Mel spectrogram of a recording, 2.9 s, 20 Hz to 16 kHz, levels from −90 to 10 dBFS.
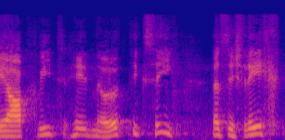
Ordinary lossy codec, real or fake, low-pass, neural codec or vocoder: MP3, 48 kbps; fake; 10.8 kHz; codec, 16 kHz in and 24 kHz out, 0.8 kbps, FocalCodec, streaming, 65536 codes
